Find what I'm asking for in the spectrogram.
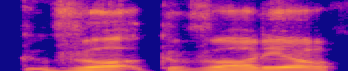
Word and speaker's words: Gvardiol: Yeah, Gvardiol, I think that's how you pronounce it.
